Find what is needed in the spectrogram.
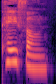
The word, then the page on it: pay phone: British English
